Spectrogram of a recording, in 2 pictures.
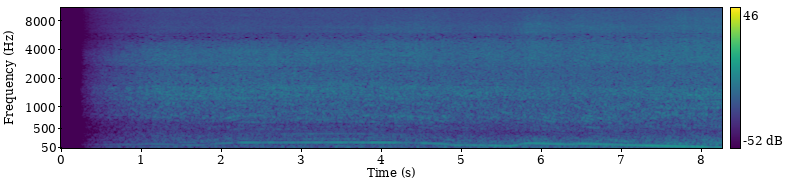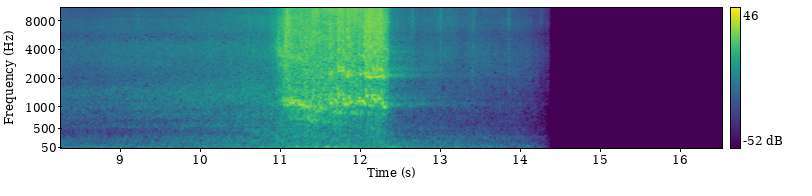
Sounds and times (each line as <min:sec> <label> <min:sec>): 0:00.6 Passenger car braking on asphalt 0:14.2
0:10.2 tyres screeching 0:13.3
